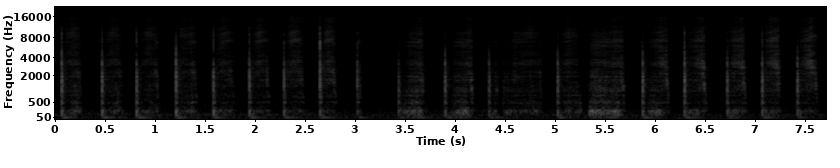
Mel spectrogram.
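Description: A pink chalk stick held in the fingertips draws short rubbing strokes across a flat black chalkboard. About 18 quick, separate scratches are heard, each a bright, dry rasp that stops sharply with no ring, while a few longer strokes drag on as steady scraping.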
